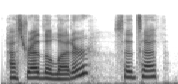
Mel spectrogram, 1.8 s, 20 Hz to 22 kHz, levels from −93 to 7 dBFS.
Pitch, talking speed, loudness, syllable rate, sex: 250 Hz, 200 wpm, -16 LUFS, 6.1 syllables/s, female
